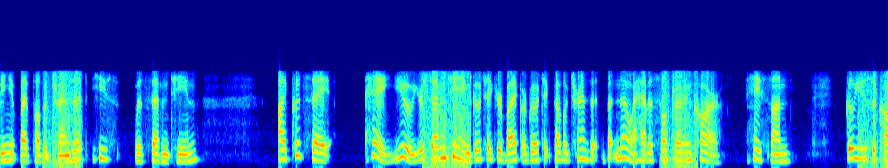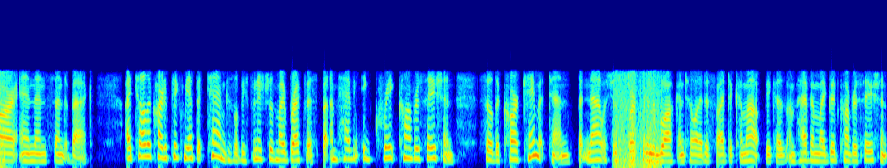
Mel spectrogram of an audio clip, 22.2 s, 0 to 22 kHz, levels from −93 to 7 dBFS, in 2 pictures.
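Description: Throughout, the speech carries the sound of the Bluetooth CVSD headset codec, and the damage is plainly audible. The codec sends one bit per sample at 64 kHz, each bit only saying whether the waveform steps up or down, with the step size adapting to the signal. The line passes roughly 200 Hz to 3.5 kHz. Loud high-frequency content outruns the step size and distorts, s sounds turn scratchy, and a granular hiss sits under the speech.

Bit errors on a Bluetooth voice link then appear in five bursts. The first runs from 0.52 to 1.04 s. The second runs from 5.28 to 5.89 s, between "say hey you you're" and "take your bike or". The third runs from 8.24 to 8.73 s, right after "no I have a". The fourth runs from 10.72 to 11.16 s, just before "and then send it". The last runs from 18.75 to 19.37 s.

Flipped bits in the CVSD stream all carry equal weight and their effect dies away quickly, so each burst sounds like a rushing crackle riding on the speech rather than isolated clicks. 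The crackle scales with speech level. Error rates are around 5 percent for the first three bursts, about 3 percent at 10.72 s, and about 10 percent at 18.75 s, where the noise is densest.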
